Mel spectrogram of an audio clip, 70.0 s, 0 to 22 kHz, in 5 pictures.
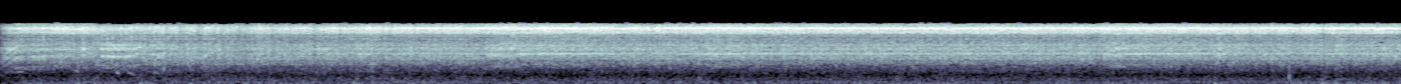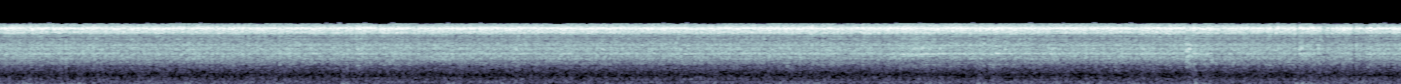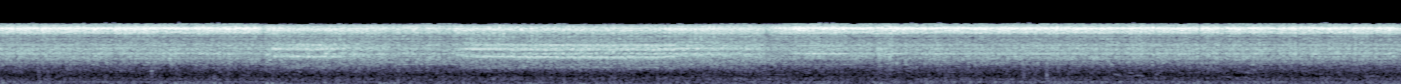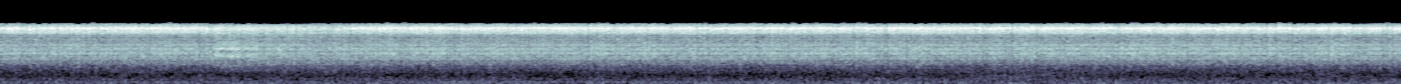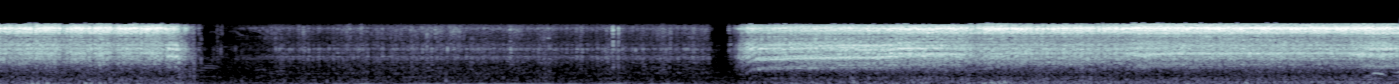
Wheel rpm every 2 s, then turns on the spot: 150, 230, 230, 230, 230, 230, 230, 230, 230, 240, 230, 230, 230, 230, 230, 230, 220, 220, 230, 230, 230, 230, 230, 230, 230, 230, 230, 230, 220, 50, 20, 40, 190, 230, 230.
58-62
